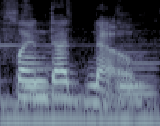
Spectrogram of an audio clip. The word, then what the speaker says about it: Llandudno: After the castle we went to a town which is spelled like this but pronounced Llandudno.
